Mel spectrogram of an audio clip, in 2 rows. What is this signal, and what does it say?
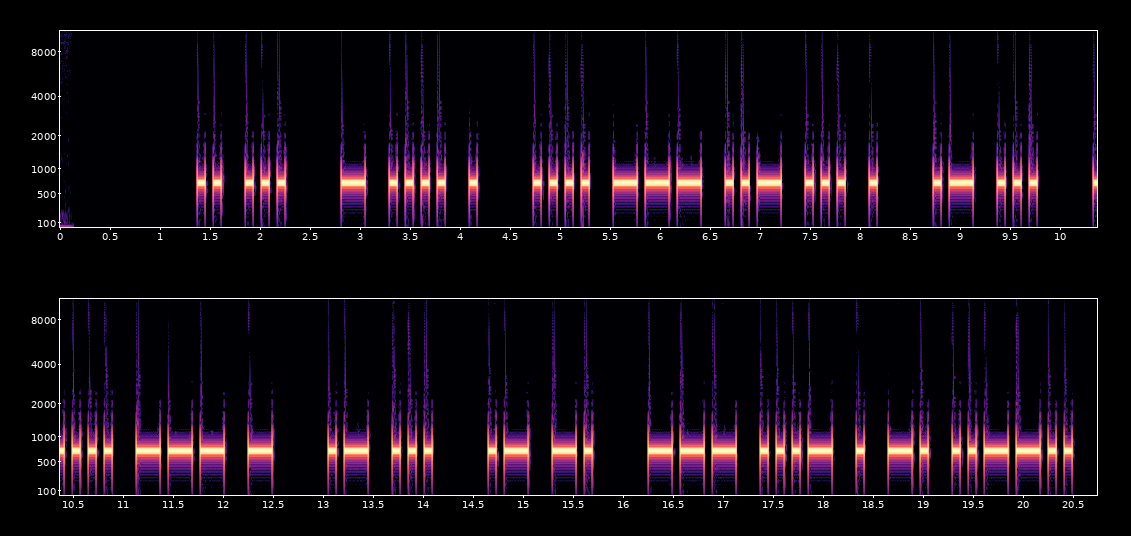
Morse code, heard as a keyed tone, about 16 wpm, 700 Hz. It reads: IS THE HOUSE AS HOT AS AN OVEN?
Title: Sentences from Top 1000 Words - Review Part 4 - 15wpm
